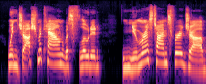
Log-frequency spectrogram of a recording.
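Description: A woman with an American accent and a normal speaking voice, medium in pitch, at a fairly slow pace with lively intonation, on a very clean recording with a silent background. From US Midwest, Cincinnati, Ohio. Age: 30s. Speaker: podcast host and opinion writer. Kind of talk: casual interview.

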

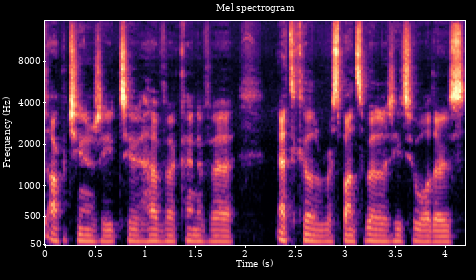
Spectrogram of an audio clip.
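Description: In an Irish accent, a man speaks at a moderate pace on a very clean recording with a silent background. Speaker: education researcher and author. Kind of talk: interview. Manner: halting, frequent fillers and restarts.

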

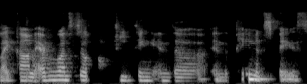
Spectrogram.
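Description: Medium-pitched, somewhat breathy female voice. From Philippines (Manila). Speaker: startup founder. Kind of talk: interview.

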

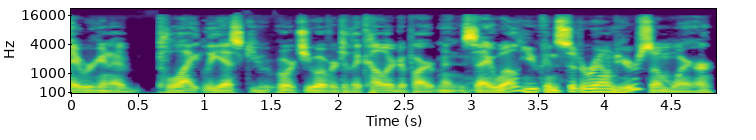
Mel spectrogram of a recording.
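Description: A man with a Texan accent speaks at a very deep, low pitch. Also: very clean recording, silent background. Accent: Texan, audible. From Texas. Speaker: cartoon producer. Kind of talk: interview. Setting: studio.

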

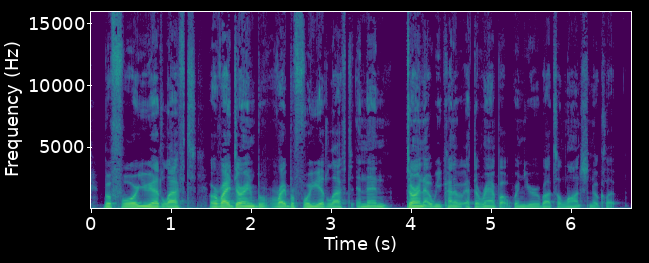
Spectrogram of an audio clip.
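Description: A man talks at a fairly quick pace, his medium-pitched voice dark and mellow in tone. The recording is very clean, with a silent background. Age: 30s. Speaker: podcast host. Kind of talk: casual chat.

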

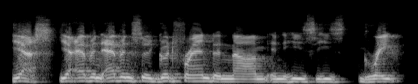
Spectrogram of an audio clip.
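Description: At a moderate pace, a man talks in a medium pitch with a monotone, flat intonation. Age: 50s. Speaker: car collector and car show organizer. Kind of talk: casual interview chat. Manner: halting, many fillers.

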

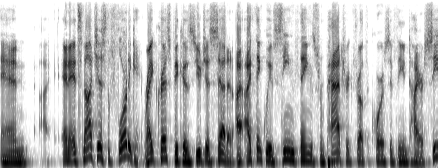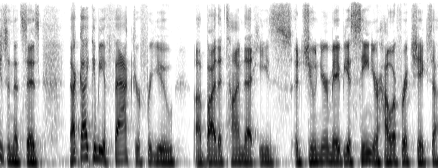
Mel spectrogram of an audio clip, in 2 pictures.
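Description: A somewhat breathy male voice at a fairly quick pace. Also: medium pitch for a man, ordinary pitch variation. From Maine, US. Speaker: sports play-by-play broadcaster. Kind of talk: casual sports talk interview.

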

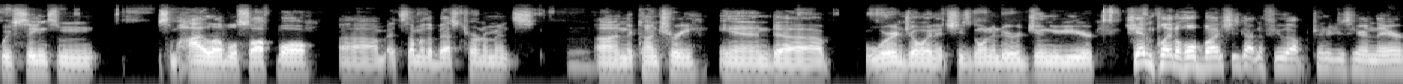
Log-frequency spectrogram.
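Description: A man's fairly low, dark and mellow voice in a Texan accent, with ordinary pitch variation and a fairly quick pace. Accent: Texan American English. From Texas, south side of San Antonio. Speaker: youth softball coach. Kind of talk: casual chat.

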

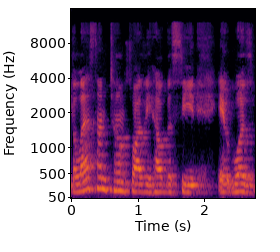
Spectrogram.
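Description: This man speaks with a fairly high pitch and a somewhat breathy sound. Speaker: political reporter. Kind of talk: interview.

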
